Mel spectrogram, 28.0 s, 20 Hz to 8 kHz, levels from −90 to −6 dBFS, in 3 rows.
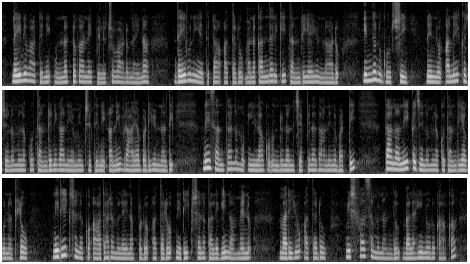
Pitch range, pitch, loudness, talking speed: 170-195 Hz, 180 Hz, -34 LUFS, 100 wpm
